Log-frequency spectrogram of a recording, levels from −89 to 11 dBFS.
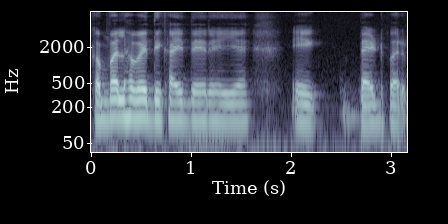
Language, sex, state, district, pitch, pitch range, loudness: Hindi, male, Himachal Pradesh, Shimla, 120 Hz, 115-130 Hz, -17 LUFS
